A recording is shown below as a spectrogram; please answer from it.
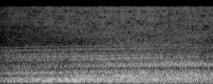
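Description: Intro sound effect for an animated logo reveal: a loud whoosh of rushing noise over a low steady drone, swelling in over the first half-second and then holding.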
